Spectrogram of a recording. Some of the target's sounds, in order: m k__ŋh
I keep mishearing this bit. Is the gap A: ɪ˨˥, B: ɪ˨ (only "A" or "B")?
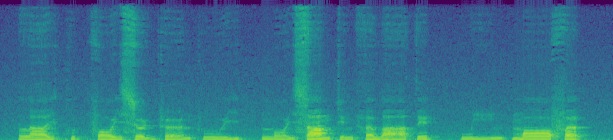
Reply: A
